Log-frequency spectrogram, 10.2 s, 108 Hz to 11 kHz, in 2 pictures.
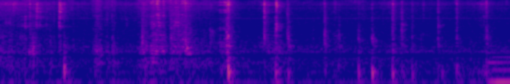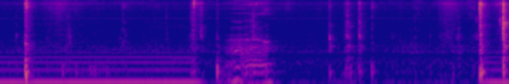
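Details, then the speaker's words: Over-the-range microwave vent fan motor wired for low speed with its 10 µF run capacitor removed: about two seconds of steady low hum without spinning up; motor needs the capacitor to start. "Hear the hum? Apparently it does need that capacitor."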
